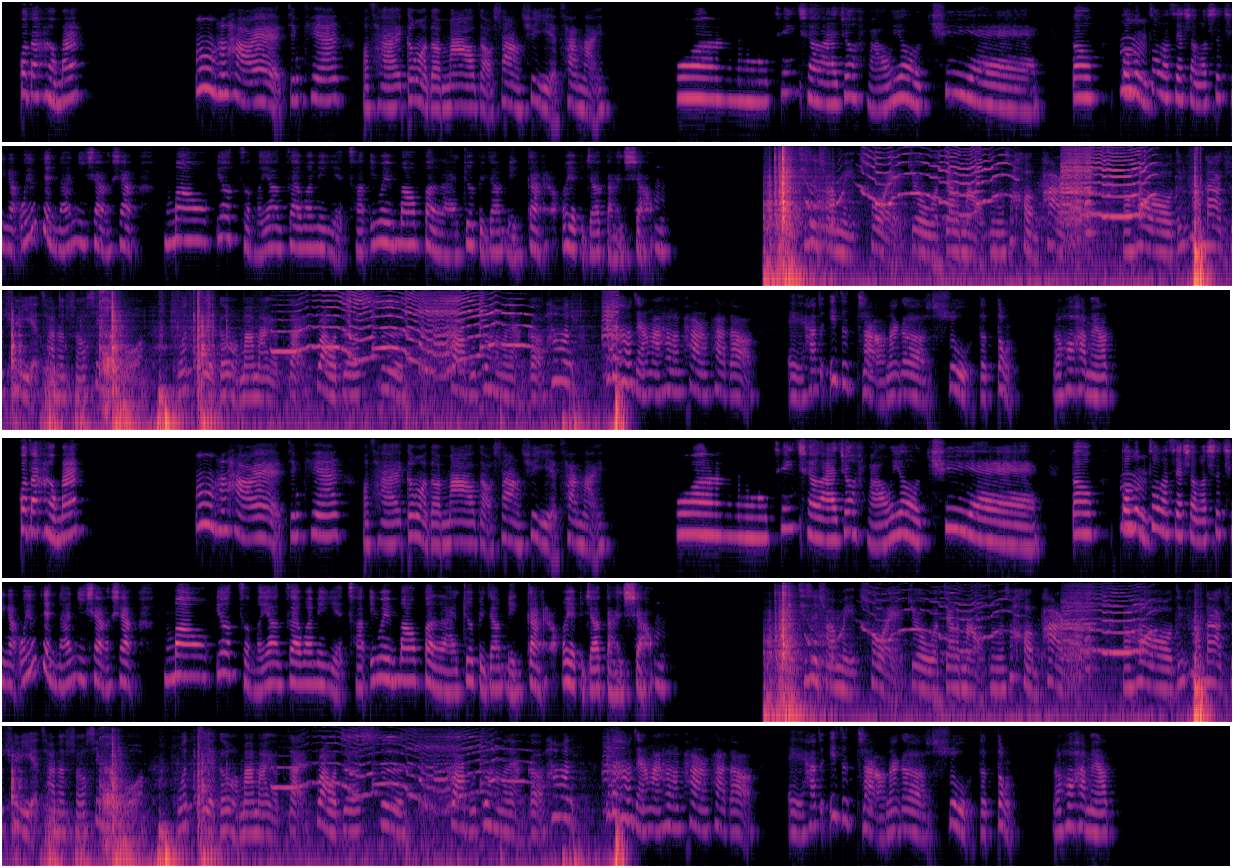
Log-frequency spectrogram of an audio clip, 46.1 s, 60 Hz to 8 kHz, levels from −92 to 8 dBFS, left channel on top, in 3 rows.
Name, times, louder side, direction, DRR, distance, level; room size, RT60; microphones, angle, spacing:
voice 1, 0.2-1.0 8.4-13.0 13.4-13.7 14.0-23.5, right 3 dB, 85° right, 0.8 m, -43 dB
voice 2, 2.4-7.5 14.0-14.3 23.5-23.7 25.1-37.9 38.3-40.1 40.6-43.4 43.9-44.6, equal, ahead, 0.7 m, -46 dB
sound 1, 24.9-38.5, left 4 dB, 80° left, 0.7 m, -35 dB
13.0 x 6.7 x 2.8 m
head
